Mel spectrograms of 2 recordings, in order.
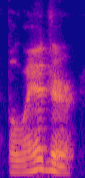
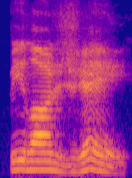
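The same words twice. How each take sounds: First: The name is said the American English way. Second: The name is said the Canadian way.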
